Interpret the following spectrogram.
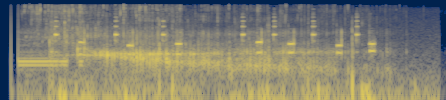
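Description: Intro sound effect: a quick run of short electronic beeps, about four a second, alternating between a high note and lower notes, over a steady hiss, cutting off just before the end.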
